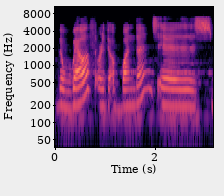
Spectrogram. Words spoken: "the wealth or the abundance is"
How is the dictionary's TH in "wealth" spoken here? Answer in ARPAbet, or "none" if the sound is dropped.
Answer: TH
